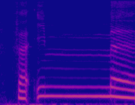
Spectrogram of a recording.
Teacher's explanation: Puis vous avez la lettre mim surmontée d'une shadda avec un fatha et une prolongation. Donc on doit insister sur la lettre mim, et pour insister sur la lettre mim, il faut s'appuyer sur la lettre précédente, ce qui nous donne fa'imma.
